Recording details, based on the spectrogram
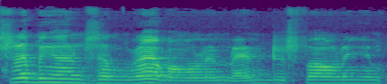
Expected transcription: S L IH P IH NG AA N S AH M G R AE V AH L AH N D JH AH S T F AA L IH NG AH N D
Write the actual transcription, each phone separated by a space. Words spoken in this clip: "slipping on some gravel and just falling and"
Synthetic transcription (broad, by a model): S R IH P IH NG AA N S AH M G R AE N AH N AH N D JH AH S F AA L IH NG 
